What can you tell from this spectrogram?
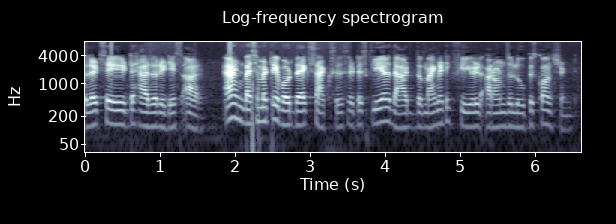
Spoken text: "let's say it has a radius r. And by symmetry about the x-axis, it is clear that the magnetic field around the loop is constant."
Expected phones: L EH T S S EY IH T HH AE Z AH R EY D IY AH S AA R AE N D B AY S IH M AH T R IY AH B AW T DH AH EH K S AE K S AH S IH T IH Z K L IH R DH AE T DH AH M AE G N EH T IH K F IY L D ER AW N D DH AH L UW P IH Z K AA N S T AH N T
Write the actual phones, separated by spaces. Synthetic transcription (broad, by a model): L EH T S S EY IH T HH AE Z AH R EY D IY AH S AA R AE N D B AY S IH M AH T R IY AH B AW T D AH EH K S AE K S AH S IH T IH Z K L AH R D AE T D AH M AE G N EH T IH K F IY L D ER AW N D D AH L UW P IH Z K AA N S T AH N T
